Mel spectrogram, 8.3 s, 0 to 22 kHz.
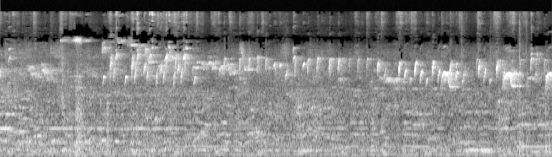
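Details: Song thrush in Tashkent, 22 February 2022, sings short, clear whistled phrases that shift in pitch over a steady low rumble of background noise.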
